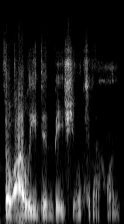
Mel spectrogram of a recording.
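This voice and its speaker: A man's voice: low voice, quick pace, creaky, rough recording. A man hosting a podcast, joking and rambling in casual banter. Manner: joking, rambling, trash-talking. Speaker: podcast host.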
